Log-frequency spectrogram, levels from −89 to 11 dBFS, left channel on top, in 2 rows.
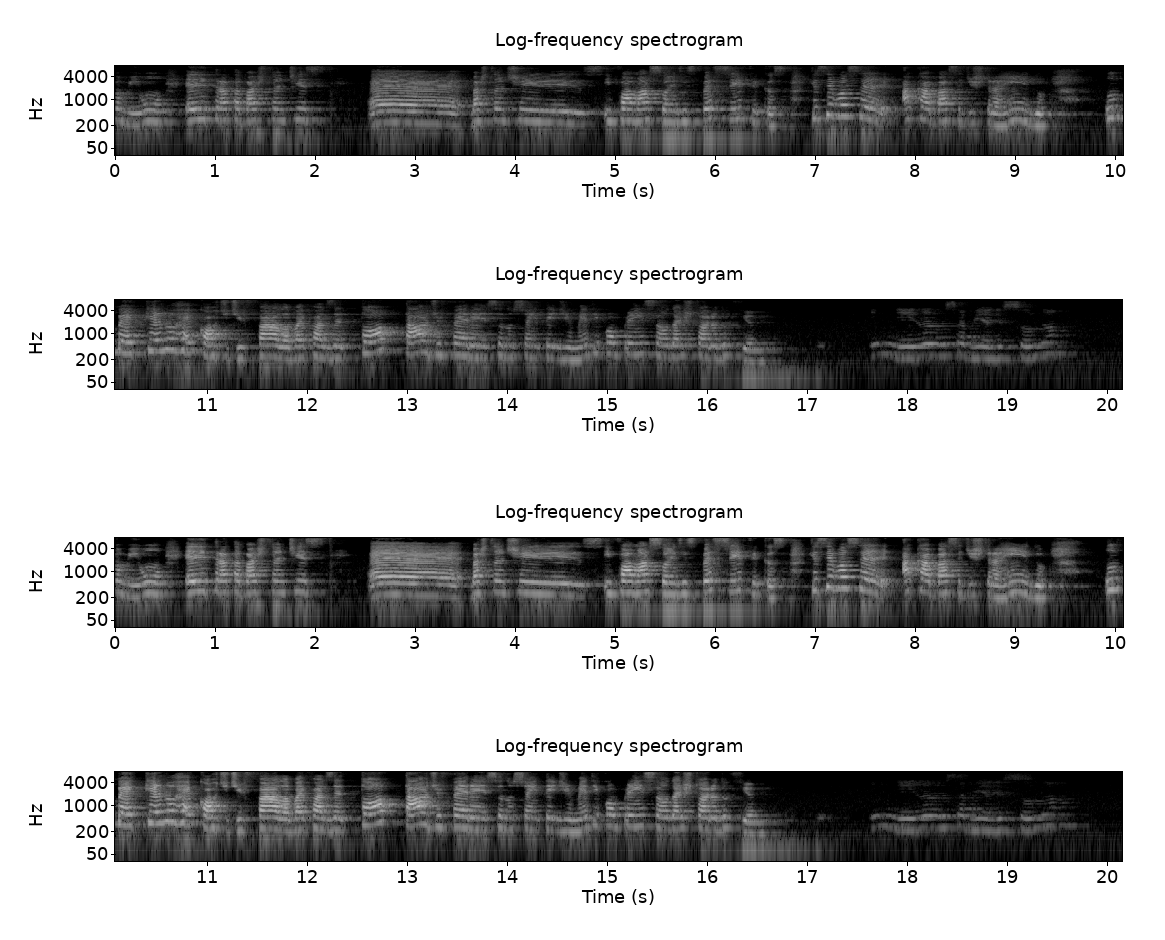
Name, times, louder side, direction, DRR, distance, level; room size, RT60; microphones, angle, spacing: voice 1, 0.0-2.0 2.5-9.6 9.9-16.6, right 6 dB, 65° right, 0.7 m, -30 dB
voice 2, 17.6-19.5, left 2 dB, 55° left, 3.4 m, -48 dB
23.5 x 21.5 x 2.8 m
head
